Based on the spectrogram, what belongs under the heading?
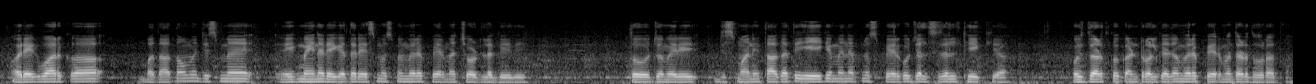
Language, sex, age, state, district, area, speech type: Urdu, male, 18-30, Uttar Pradesh, Ghaziabad, urban, spontaneous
